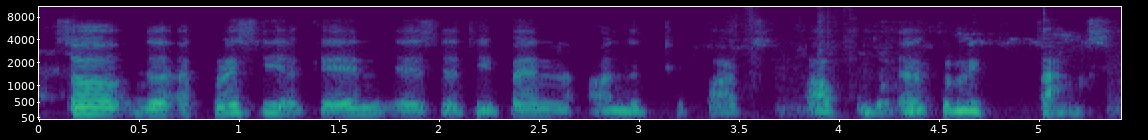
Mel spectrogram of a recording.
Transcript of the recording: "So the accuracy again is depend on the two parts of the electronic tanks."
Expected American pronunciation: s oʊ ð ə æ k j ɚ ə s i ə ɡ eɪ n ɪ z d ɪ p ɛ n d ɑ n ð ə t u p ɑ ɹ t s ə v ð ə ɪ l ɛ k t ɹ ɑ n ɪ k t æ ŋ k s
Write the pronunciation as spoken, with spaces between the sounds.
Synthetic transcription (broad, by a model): s oʊ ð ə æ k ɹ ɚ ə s i ə ɡ eɪ n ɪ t d ɪ p ɛ n d ɑ n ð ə t u p ɑ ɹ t s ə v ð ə ɪ l ɛ k t ɹ ɑ n ɪ k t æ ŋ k s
